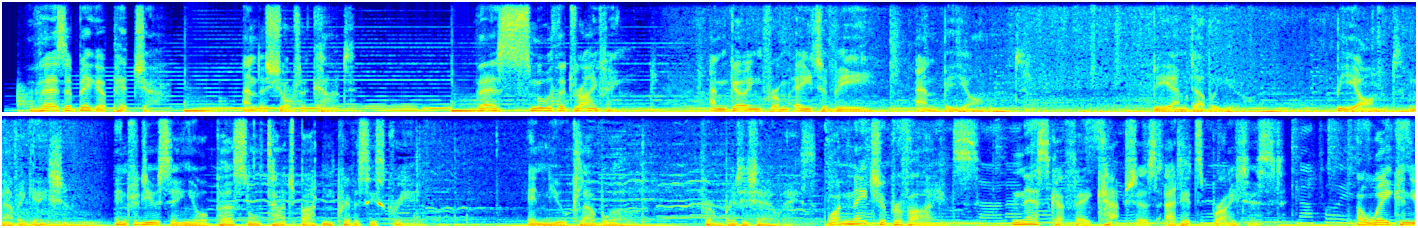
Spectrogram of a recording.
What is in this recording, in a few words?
commercial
